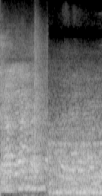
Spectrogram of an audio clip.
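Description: Indistinct voices in an indoor room. About a second in there is an abrupt cut to another recording, with a low rumble under the voices.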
